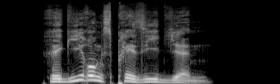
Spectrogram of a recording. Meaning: plural of Regierungspräsidium
- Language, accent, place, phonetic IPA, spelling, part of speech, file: German, Germany, Berlin, [ʁeˈɡiːʁʊŋspʁɛˌziːdi̯ən], Regierungspräsidien, noun, De-Regierungspräsidien.ogg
